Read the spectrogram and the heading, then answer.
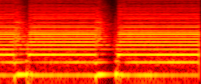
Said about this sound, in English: Would you just get into a fetal position on the street? Because that wouldn't be phantom honking. That would be real, and you'd be in big trouble.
